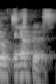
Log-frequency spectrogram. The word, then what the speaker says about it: Strophanthus: And so keep your heart healthy, keep your frequency alignment, and get some Strophanthus. Did I say it right? – Strophanthus. Yeah, Strophanthus.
